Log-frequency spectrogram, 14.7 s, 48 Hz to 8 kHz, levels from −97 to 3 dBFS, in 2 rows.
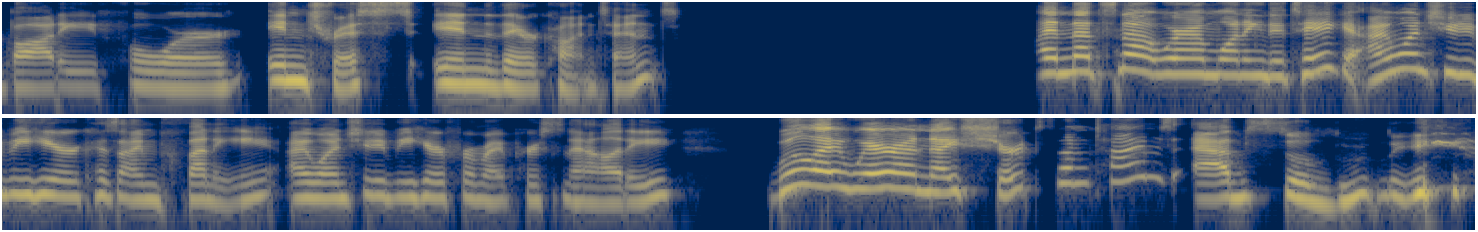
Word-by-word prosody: body 165 0 -6
for 160 -1 -8
interest 195 -6 0
in 190 -2 +2
their 165 -3 -2
content. 160 - -10 1.8
And 310 +1 +7
that's 335 -1 +4
not 350 -5 +3
where 300 0 +3
I'm 295 -1 0
wanting 285 -1 0
to 270 - -1
take 310 +8 +2
it. 345 - +2
I - - +3
want 365 -2 -1
you 320 - +1
to 290 -3 -2
be 250 0 -1
here 230 -2 -1
'cause 230 +1 -11
I'm 195 -3 -6
funny, 195 +4 -6
I 210 +1 -1
want 210 -1 -5
you 230 -2 -5
to 225 - -9
be 215 0 -6
here 210 -1 -5
for 215 +1 -13
my 185 -2 -8
personality. 185 +3 -8 0.4
Will 350 +6 0
I 350 -1 +10
wear 320 0 +7
a 310 - +4
nice 270 -1 +4
shirt 315 +2 -2
sometimes? 435 +5 -7
Absolutely. 215 - -1
225 Hz, 165 wpm, -22 LUFS, 185-300 Hz, 1.8 s, I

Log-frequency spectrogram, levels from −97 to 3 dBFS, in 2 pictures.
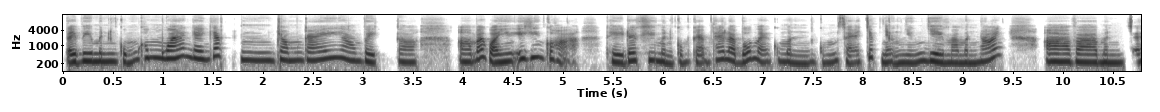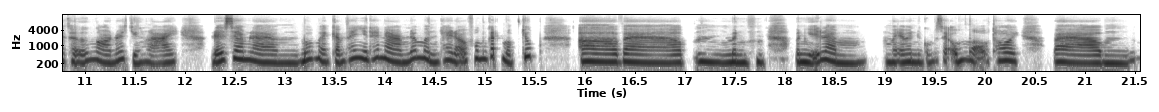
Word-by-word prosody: Tại 235 +2 +4
vì 260 +1 +4
mình 250 0 +2
cũng 240 +4 -2
không 345 0 +1
quá 330 +4 +7
gay 315 -2 +4
gắt, 410 0 +1
ưm, 275 -2 -1
trong 280 -1 0
cái, 300 +5 +1
ơ, 300 -5 +1
việc, 235 -3 +1 0.2
ờ, 235 -1 -2 0.4
ờ, 245 -1 0
bác 360 +8 +2
bỏ 225 - +7
những 240 +3 +3
ý 315 +5 +1
kiến 360 +1 0
của 310 - -1
họ. - - -3 0.4
Thì 230 -3 +1
đôi 265 +3 +2
khi 280 +1 -3
mình 240 -5 0
cũng 225 +1 -7
cảm 230 0 -5
thấy 295 +5 -2
là 275 -3 +3
bố 245 +5 +1
mẹ 260 -7 -2
của 250 - -9
mình 215 -3 -2
cũng 225 +4 -5
sẽ 220 -4 -5
chấp 360 +2 -6
nhận 230 -1 -1
những 235 +4 -1
gì 245 -3 +5
mà 220 0 -1
mình 220 0 0
nói. 345 - +1 0.4
Ờ, 250 -1 +3
và 235 -1 +3
mình 225 0 +1
sẽ 235 +2 -4
thử 230 -3 -1
ngồi 260 -5 -1
nói 285 +7 -1
chuyện 225 -1 -4
lại 220 +2 -2 0.3
để 240 +2 +4
xem 310 0 +4
là 230 -5 +1 0.2
bố 275 - +3
mẹ 285 -7 -1
cảm 235 +1 -2
thấy 325 +4 0
như 325 - +3
thế 340 - -2
nào 275 -9 +2
nếu 275 +8 0
mình 290 -9 +1
thay 280 +1 -1
đổi 235 - 0
phong 315 -1 +1
cách 390 -5 -2
một 230 -4 -3
chút. 390 0 +1 0.4
Ờ, 245 -1 +4
và, 225 -2 +2 0.3
ừm, 235 -3 0
mình 230 -1 +3 0.5
mình 240 0 +3
nghĩ 230 - +2
là 275 -4 +3 0.5
mẹ 230 0 -1
mình 235 -1 +1
cũng 235 +1 -8
sẽ 255 - -6
ủng 255 +4 -1
hộ 265 - -2
thôi 270 -1 +1 0.4
và, 225 -3 +2
ừm, 215 -1 -1
245 Hz, 240 wpm, -23 LUFS, 230-280 Hz, 0.5 s, quá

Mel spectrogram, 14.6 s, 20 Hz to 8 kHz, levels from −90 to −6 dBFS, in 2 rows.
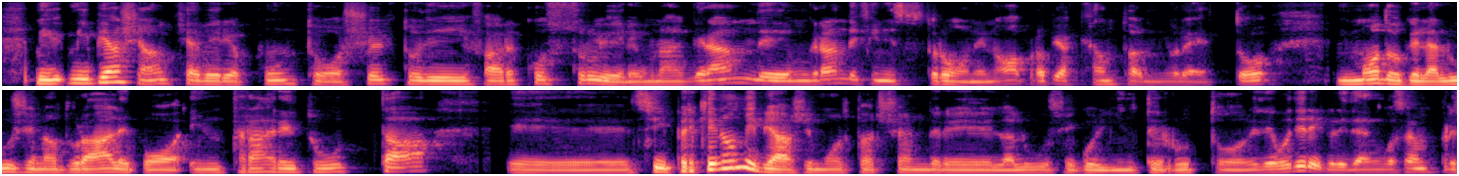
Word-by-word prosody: mi 125 +1 +7
mi 140 -1 +5
piace 175 -5 +5
anche 130 +3 -2
avere, 105 -1 +2
appunto 120 +3 -4
ho 95 - -1
scelto 130 +5 -5
di 110 -1 +3
far 110 0 -2
costruire 125 -6 -1
una 100 +1 -6
grande 130 0 0
un 110 - -4
grande 135 +3 -2
finestrone, 105 - -3
no, 120 +6 -5
proprio - - -2
accanto 110 0 -7
al 95 - -9
mio 95 - -13
letto, 100 +7 -4 0.3
in 110 - +1
modo 125 -1 +5
che - - +2
la 105 - +4
luce 115 +1 +2
naturale 105 +2 +2
può 95 -1 0
entrare 115 +3 -2
tutta, 130 +5 -2 0.4
ehm, 90 -1 -4
sì, 95 - +3
perché 145 +8 +7
non 245 - +7
mi 235 -6 +9
piace 100 - +4
molto 95 0 -5
accendere 95 -2 -4
la 90 - -2
luce 95 0 -6
con 95 -2 0
gli 85 - -3
interruttori, 95 0 -5
devo 105 +3 +1
dire 160 - +4
che - - -5
li 95 - 0
tengo 95 +1 -4
sempre 115 -1 -4
110 Hz, 205 wpm, -23 LUFS, 95-125 Hz, 0.4 s, mi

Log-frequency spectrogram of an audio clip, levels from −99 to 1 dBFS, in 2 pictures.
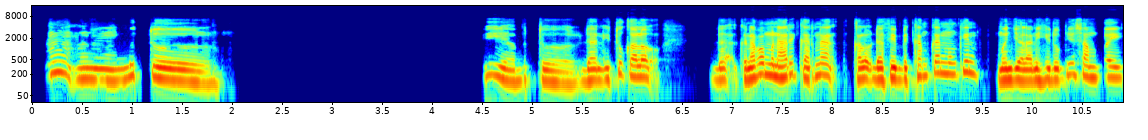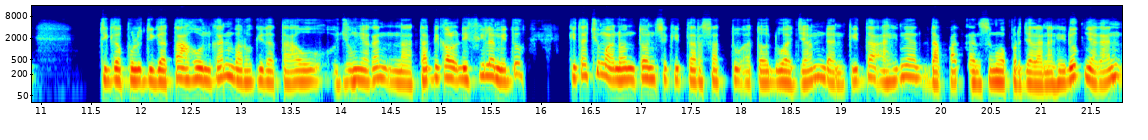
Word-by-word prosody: Mhm, 145 -9 0
betul. 135 - +2 2.6
Iya, 175 -4 0 0.2
betul. 125 -5 -3
Dan 140 +1 +3
itu 145 +6 -2
kalau, 170 -3 +2 0.5
da 145 0 -2
kenapa 155 +7 +5
menarik, 185 0 +4
karena 180 +6 +2 0.3
kalau 150 +1 +4
David 145 +1 +6
Beckham 180 +4 -2
kan 220 0 +2
mungkin, 205 0 -1 0.2
menjalani 140 0 +5
hidupnya 145 +7 0
sampai 160 -1 0 0.7
33 135 -1 +2
tahun 145 -1 +2
kan, 155 +3 0
baru 125 -1 -1
kita 125 -1 -2
tahu 125 +2 -3
ujungnya 130 +3 0
kan. 155 - 0 0.2
Nah, 115 -1 -2
tapi 140 +4 -2
kalau 160 -3 +3
di 145 - +4
film 175 +3 -1
itu, 130 - -6 0.5
kita 165 +3 -1
cuma 185 -9 0
nonton 145 +2 +3
sekitar 140 -2 -4
1 130 0 -5
atau 120 0 -4
2 125 0 0
jam, 135 +8 -2
dan 120 -3 -2
kita 135 +6 -4
akhirnya 150 +8 -2
dapatkan 120 -4 -4
semua 125 -1 +2
perjalanan 110 -1 -2
hidupnya 150 +3 +2
kan. 140 +7 0
145 Hz, 135 wpm, -22 LUFS, 130-160 Hz, 2.6 s, David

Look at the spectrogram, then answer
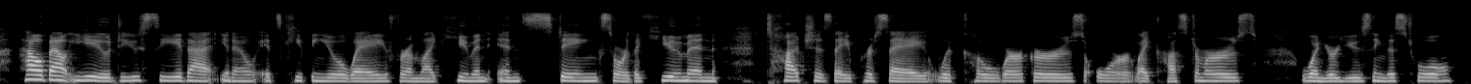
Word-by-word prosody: How 225 0 +8
about 200 -5 +5
you? 185 -4 +3
Do 170 +3 -8
you 175 +2 0
see 175 0 -1
that, 165 -3 0
you 180 - -1
know, 155 0 -3
it's 165 -1 -6
keeping 170 -1 -4
you 155 0 0
away 150 0 +1
from, 150 -2 -2
like, 140 -1 -2
human 155 0 -1
instincts 160 0 -1
or 150 -3 +2
the 150 - -2
human 160 0 +1 0.5
touch, 175 0 0
as 155 -4 -2
they 150 -3 0
per 155 +2 -4
se, 140 -3 0
with 150 -2 -3
coworkers 155 0 0
or, 145 -2 -3
like, 145 -2 -1
customers 160 +2 -1 0.4
when 160 -2 +2
you're 155 +1 +2
using 150 +2 -1
this 160 0 -2
tool? 160 -1 -1
160 Hz, 145 wpm, -24 LUFS, 150-170 Hz, 0.5 s, How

